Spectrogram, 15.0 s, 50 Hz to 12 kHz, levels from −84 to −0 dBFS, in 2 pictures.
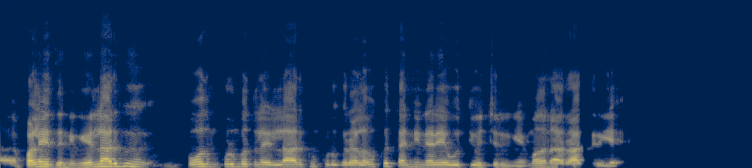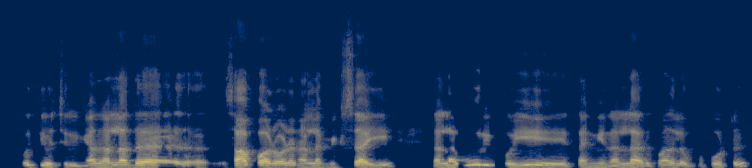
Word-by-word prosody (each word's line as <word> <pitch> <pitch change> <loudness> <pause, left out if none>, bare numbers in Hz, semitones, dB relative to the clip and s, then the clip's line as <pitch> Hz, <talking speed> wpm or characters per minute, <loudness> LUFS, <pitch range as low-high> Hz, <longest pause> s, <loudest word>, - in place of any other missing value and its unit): அ 120 -1 -2
பழைய 170 +4 +8
தண்ணி. 135 -3 0 0.2
எல்லாருக்கும் 185 0 +6 0.5
போதும், 165 -2 +2
குடும்பத்துல 170 -3 +1
எல்லாருக்கும் 155 +3 +2
குடுக்கிற 150 0 -2
அளவுக்கு 165 +5 0
தண்ணி 150 +2 -1
நெறைய 150 0 +3
ஊத்தி 150 -1 -8
வச்சுருவீங்க 115 -4 -7
மொத 135 - +1
நாள் 125 -1 +3
ராத்திரியே. 115 -3 -2 1.6
ஊத்தி 145 -1 -5
வச்சுருவீங்க. 115 -4 -7
அது 135 - -4
நல்ல 150 +2 -1
இந்த 135 -2 +2 0.9
சாப்பாடோட 140 -2 +3
நல்லா 135 +1 -3
மிக்ஸ் 120 -2 -13
ஆயி 120 +2 -3 0.5
நல்லா - - 0 0.2
ஊறி 305 -2 +2 0.2
போயி, 120 +5 -1 0.5
தண்ணி 130 +2 -7
நல்லா 125 +4 -2
இருக்கும். 110 +9 -5
அதுல 125 -4 -4
உப்பு 120 +2 -24
போட்டு 120 +4 -6
145 Hz, 135 wpm, -23 LUFS, 125-155 Hz, 1.6 s, பழைய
